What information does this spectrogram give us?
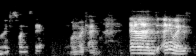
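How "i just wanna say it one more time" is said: softer, quick repeat under the breath; tossed off much softer and faster; quiet fast aside. Real, not acted. Podcaster repeating the line to friends, softer and quick.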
